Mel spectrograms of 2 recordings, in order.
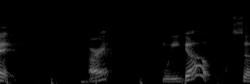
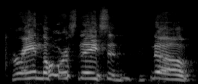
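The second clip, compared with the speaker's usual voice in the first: loud, high, drawn-out wail; a slow, loud lament for the lost horse; anguished shout; 11 semitones higher, 14 dB louder, slower than usual. Real, not acted. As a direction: cry it out slow in mock despair. Mourning horse in game.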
